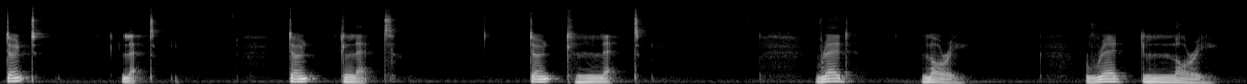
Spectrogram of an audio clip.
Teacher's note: we can also link words with our laterally released T and D, when they are followed by an L.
